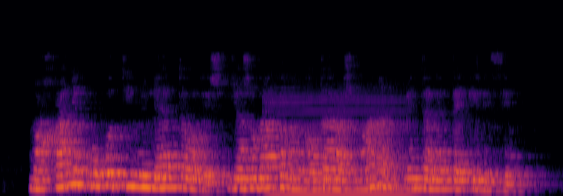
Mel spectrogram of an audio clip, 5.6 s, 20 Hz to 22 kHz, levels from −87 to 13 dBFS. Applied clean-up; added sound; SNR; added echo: none; Bowed string instrument; 12 dB; reverberation time 0.9 s.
